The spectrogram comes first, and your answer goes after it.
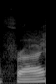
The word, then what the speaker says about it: Frey: robin fry so robin her last name is fry f-r-e-y pronounced uh fry spelled frey and they really uh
